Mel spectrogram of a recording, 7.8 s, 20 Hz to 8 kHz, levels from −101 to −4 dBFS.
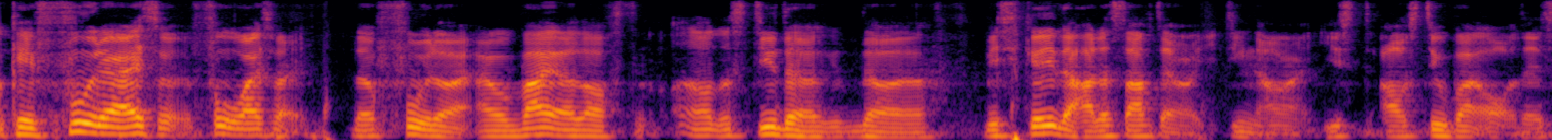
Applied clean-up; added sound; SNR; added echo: neural mask model DeepFilterNet 3.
